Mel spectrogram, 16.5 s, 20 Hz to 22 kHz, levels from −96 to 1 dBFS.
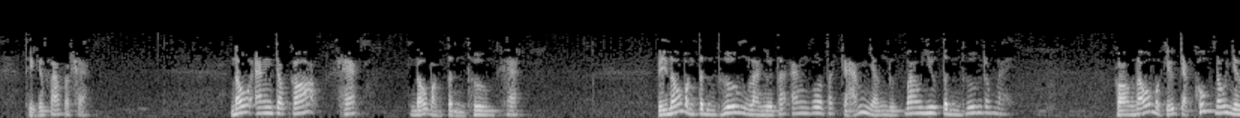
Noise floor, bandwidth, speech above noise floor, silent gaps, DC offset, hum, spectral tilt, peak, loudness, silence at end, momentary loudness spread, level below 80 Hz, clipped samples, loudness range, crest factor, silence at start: -57 dBFS; 7 kHz; 37 dB; none; under 0.1%; none; -6 dB/octave; 0 dBFS; -21 LUFS; 0 s; 12 LU; -62 dBFS; under 0.1%; 5 LU; 22 dB; 0.35 s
